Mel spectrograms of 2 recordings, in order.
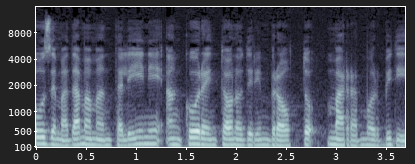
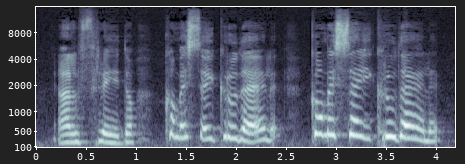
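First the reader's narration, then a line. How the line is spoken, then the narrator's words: Sobbing. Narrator (Italian): disse Madama Mantalini singhiozzando a quel terribile quadro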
